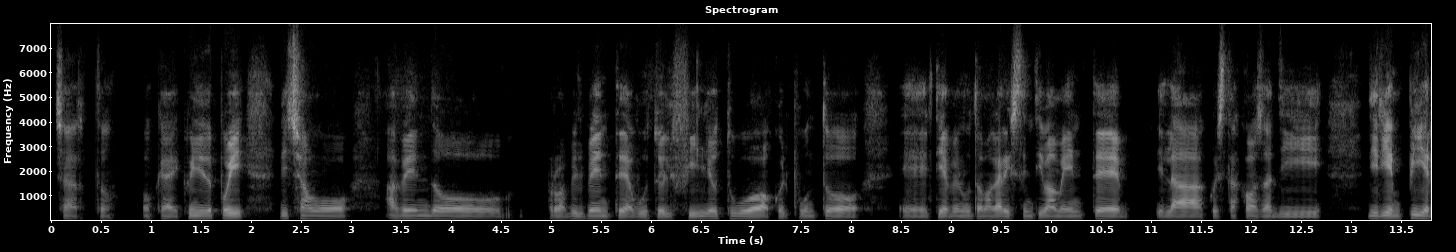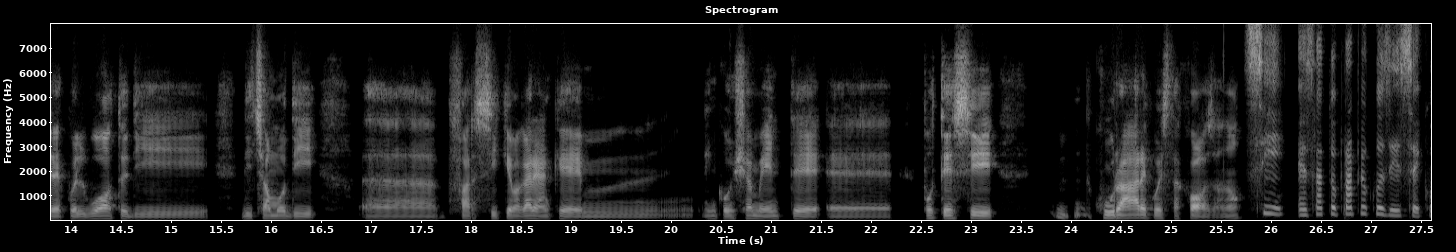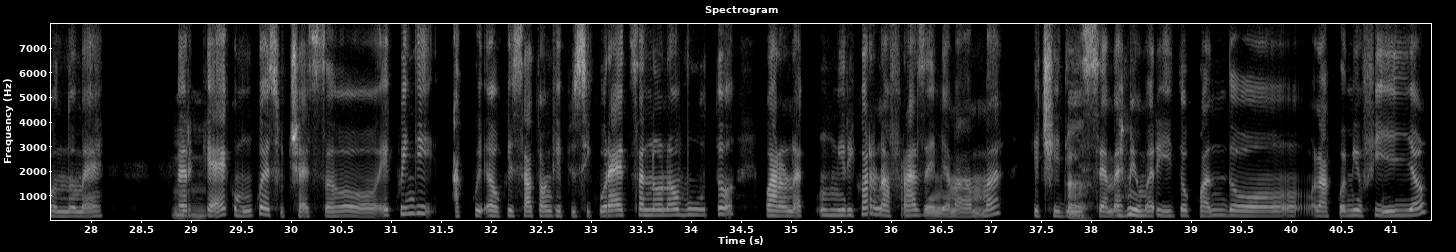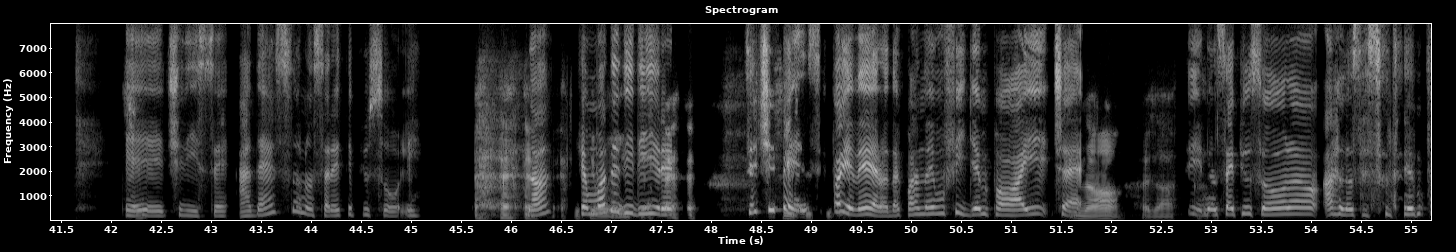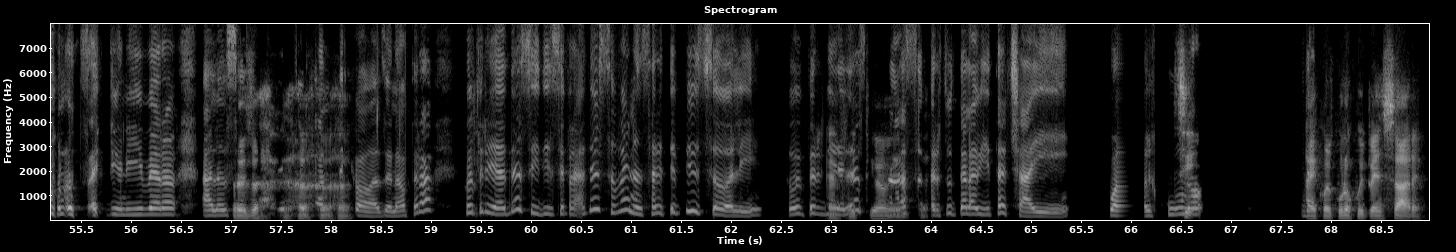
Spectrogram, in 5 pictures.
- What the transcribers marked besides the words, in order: tapping; drawn out: "di"; "proprio" said as "propio"; "guarda" said as "guara"; laughing while speaking: "me e mio"; chuckle; chuckle; "cioè" said as "ceh"; laughing while speaking: "allo stesso tempo non sei più libero"; other background noise; laughing while speaking: "Esatto"; chuckle; unintelligible speech
- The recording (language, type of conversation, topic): Italian, podcast, Cosa puoi fare quando ti senti solo anche in mezzo alla gente?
